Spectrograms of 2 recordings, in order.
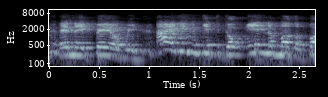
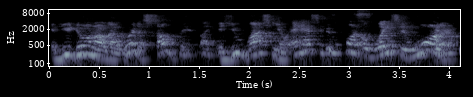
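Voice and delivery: much softer, half-muttered aside; mock inner thought; 13 dB quieter than usual. Mocking himself in the shower scene, much softer inner muse. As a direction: drop way down as if thinking it to yourself. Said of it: "I'm like".

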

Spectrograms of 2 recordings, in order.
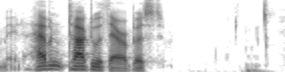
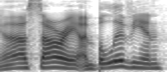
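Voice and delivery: higher, louder hammed-up excuse; mock apology; 9 semitones higher, 5 dB louder than usual. Texter excuses ghosting someone by ethnicity, mock apologetic. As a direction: toss out a mock lame excuse. Acted lame excuse in imagined exchange.

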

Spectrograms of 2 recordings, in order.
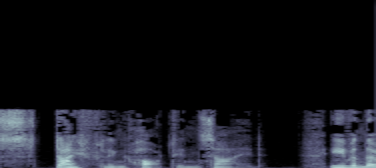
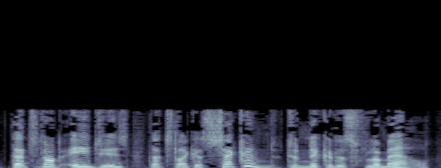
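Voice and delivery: high, insistent schoolgirl; bossy Hermione voice; 6 semitones higher, 3 dB louder than usual. A narrator's reading. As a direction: lecture them, a bit high. Hermione lectures the boys.

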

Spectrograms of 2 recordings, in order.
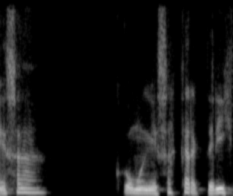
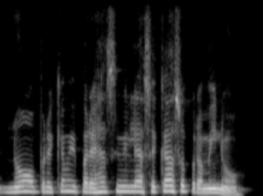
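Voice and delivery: higher-pitched imitated protest; mock complaining client; 7 semitones higher, faster than usual. Client telling trainer the dog obeys the partner, mock complaint. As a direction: protest like a client who feels ignored.

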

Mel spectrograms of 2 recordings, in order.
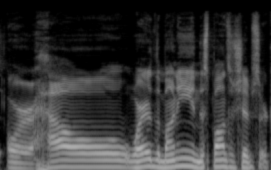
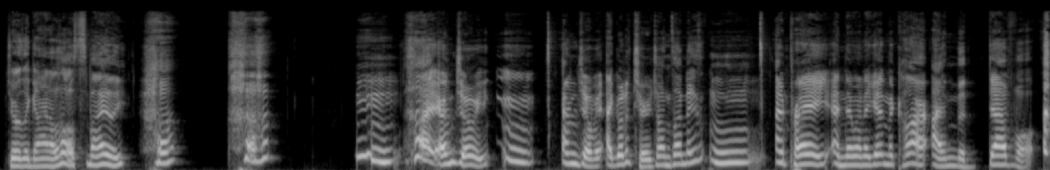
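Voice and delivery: high, loud, sugary mock voice of a smiley driver; mocking impression; 8 semitones higher, 5 dB louder than usual. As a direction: sneer at him in a sweet fake voice. Mocking Joey Logano.

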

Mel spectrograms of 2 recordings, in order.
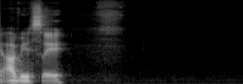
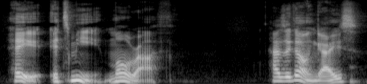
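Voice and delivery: mock greeting in a put-on voice; playful intro as the character; 6 semitones higher than usual. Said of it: "I wish that's how he talked".

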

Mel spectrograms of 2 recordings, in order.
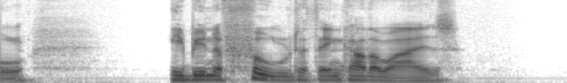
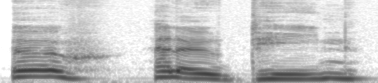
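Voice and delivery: unhappily; 2 semitones higher, much slower than usual. Acted. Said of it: "he said unhappily".

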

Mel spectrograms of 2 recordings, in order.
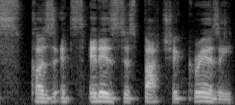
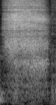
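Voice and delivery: loud imitated shushing; goblin's hush; 4 dB louder than usual. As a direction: shush sharply like a hiding goblin. Goblins hushing each other, imitated.

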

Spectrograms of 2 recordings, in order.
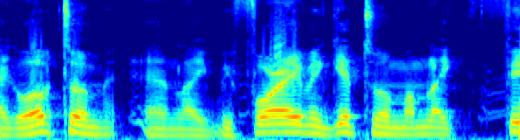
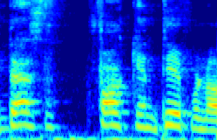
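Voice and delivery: high-pitched indignant imitation; mock angry comeback; 14 semitones higher than usual. Customer defending himself when challenged on touching, high mock indignation. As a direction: snap back as an outraged customer.

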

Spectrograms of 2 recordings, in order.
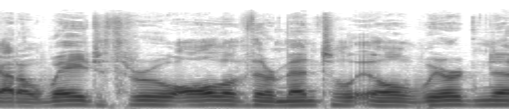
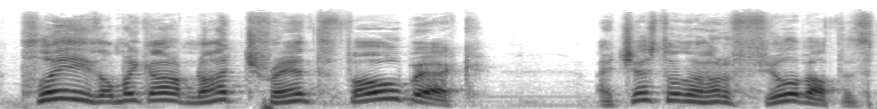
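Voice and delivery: high, pleading mock voice; mocking poster voice; 8 semitones higher than usual. Mocking a Reddit poster begging not to be downvoted, high and whiny. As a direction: squeak out a fake anxious plea. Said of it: "now they're doing it with these".

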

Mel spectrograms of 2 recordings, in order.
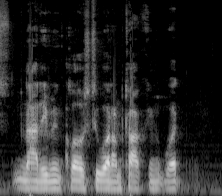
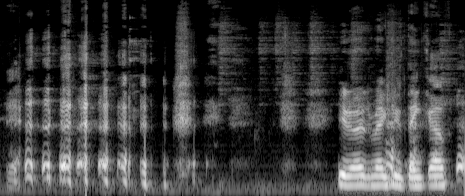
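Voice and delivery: ordinary talk, nothing marked

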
